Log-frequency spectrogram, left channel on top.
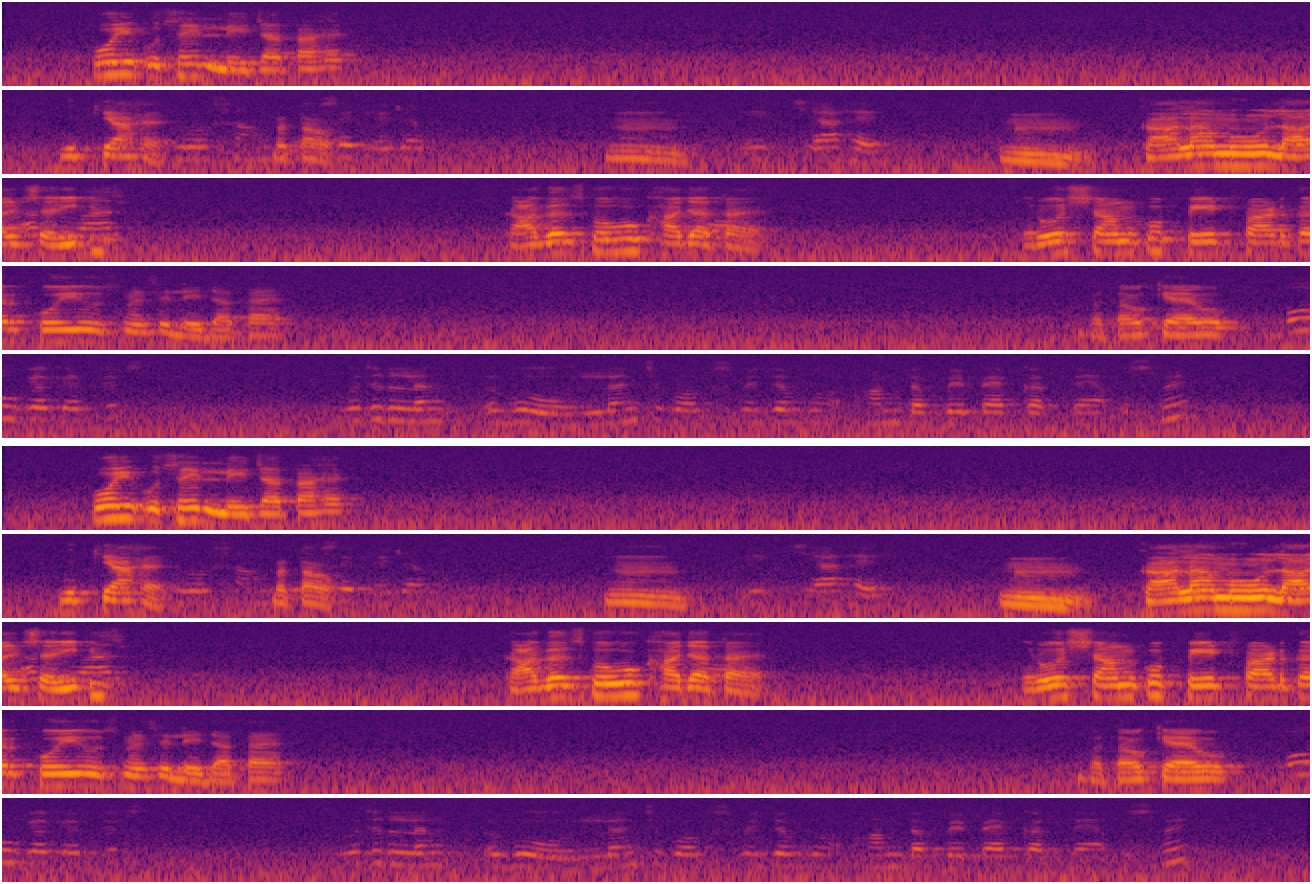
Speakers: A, on the right (about 45°); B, on the left (about 20°).
A: कोई उसे ले जाता है वो क्या है
B: रोज शाम
A: बताओ
B: को उसे ले जाता हूँ।
A: हम्म
B: ये क्या है
A: हम्म काला मुंह
B: वो
A: लाल
B: जो अखबार
A: शरीर कागज को वो खा जाता
B: हाँ
A: है रोज शाम को पेट फाड़ कर कोई उसमें से ले जाता है बताओ क्या है वो
B: वो क्या कहते हैं उसमें वो जो लं, वो लंच बॉक्स में जब हम डब्बे पैक करते हैं उसमें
